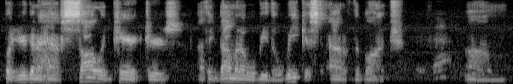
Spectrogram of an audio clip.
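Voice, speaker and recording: A man's voice: fairly low pitch, expressive, moderate pace, sharp tone, a little hiss or hum. A man giving casual game commentary as a gaming YouTuber, rambling and hesitant with many ums, sounding tired. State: tired, yawning.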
